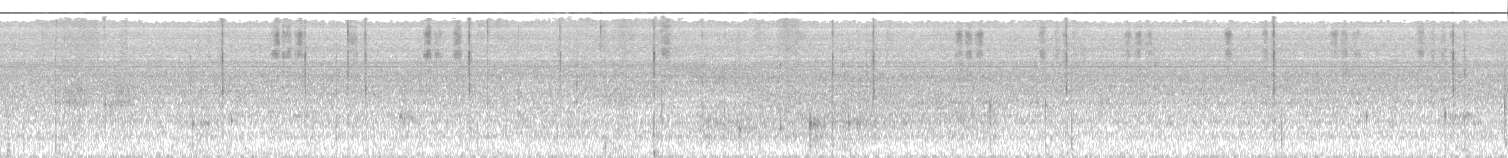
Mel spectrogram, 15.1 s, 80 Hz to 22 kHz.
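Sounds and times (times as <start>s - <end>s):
low room hum: 0.0s - 15.0s
stylus scratching tablet screen: 1.9s - 5.0s, 5.6s - 15.0s.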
